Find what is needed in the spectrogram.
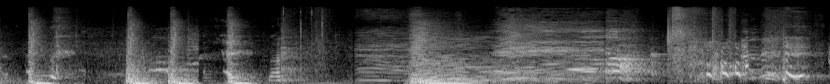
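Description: Heavy blows of a sofa cushion striking a person, four dull thuds in the first two and a half seconds, with more hits later amid shouting.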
